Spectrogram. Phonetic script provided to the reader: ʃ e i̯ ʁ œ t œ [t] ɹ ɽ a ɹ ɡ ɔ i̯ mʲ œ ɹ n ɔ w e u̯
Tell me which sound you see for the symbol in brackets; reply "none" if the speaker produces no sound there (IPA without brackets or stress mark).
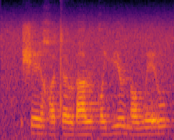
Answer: none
